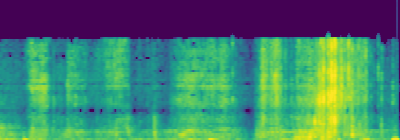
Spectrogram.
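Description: Thin Bible-paper pages rustling and being turned by hand, a soft rustle about half a second in and a louder run of flipped pages in the last second or so.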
